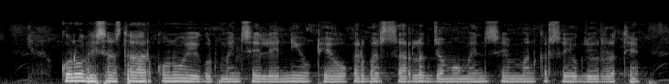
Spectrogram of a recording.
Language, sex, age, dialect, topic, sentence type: Chhattisgarhi, male, 25-30, Northern/Bhandar, banking, statement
